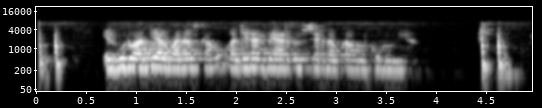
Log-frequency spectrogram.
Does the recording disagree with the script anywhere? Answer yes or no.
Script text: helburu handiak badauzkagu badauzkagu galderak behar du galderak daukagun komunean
yes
